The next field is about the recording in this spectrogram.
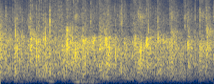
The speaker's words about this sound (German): Genau, jetzt können ihr Applaus geben.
